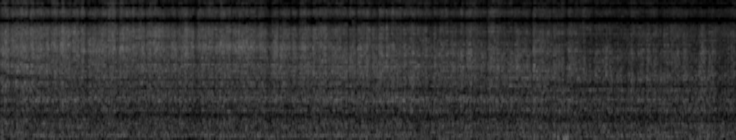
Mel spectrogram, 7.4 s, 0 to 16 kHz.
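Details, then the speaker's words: 1955 Buick Roadmaster nailhead V8 overheating after a drive, radiator cap off: steady loud hiss with rhythmic bubbling as coolant boils; owner suspects stuck thermostat; steam hiss from overheating. "I got a feeling the thermostat is stuck, but it's boiling the coolant, which is not fantastic. But I got the radiator cap off, so let some pressure off of it."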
